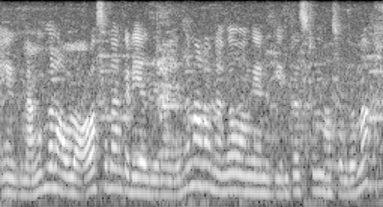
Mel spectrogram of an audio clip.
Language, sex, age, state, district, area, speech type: Tamil, female, 18-30, Tamil Nadu, Chennai, urban, spontaneous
